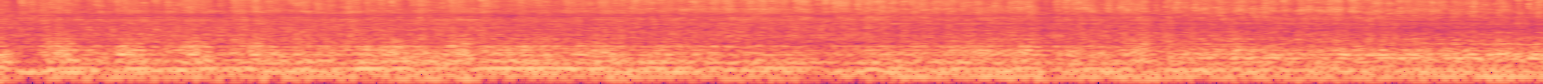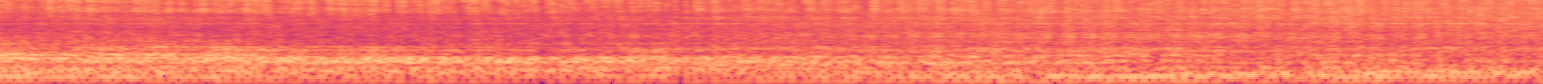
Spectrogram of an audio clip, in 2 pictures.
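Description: A classic drag car's engine idling steadily through its exhaust, loud and deep.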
